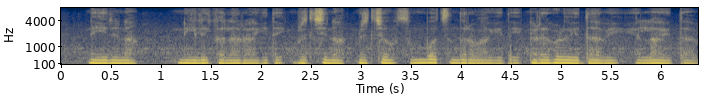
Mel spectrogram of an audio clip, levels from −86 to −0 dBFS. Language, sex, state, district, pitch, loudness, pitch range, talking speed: Kannada, male, Karnataka, Bellary, 150 Hz, -17 LUFS, 145-155 Hz, 105 wpm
